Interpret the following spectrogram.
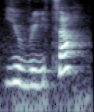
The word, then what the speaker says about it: ureter: В слове «мочеточник» «ю» также звучит как в алфавите «ю», но ударение мы ставим на второй слог ureter.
